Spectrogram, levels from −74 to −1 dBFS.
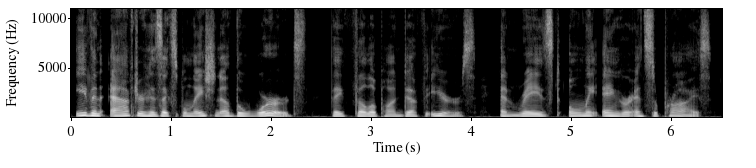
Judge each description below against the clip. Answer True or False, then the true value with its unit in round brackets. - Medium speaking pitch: True (155 Hz)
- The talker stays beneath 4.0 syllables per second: False (5.0 syllables/s)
